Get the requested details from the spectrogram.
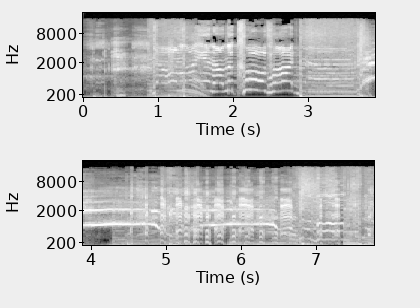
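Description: A loud, sustained scream-like wail is cut into a full-band music track, with the warbling cry repeated in bursts over driving instrumentation, like a remix built around the yell.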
